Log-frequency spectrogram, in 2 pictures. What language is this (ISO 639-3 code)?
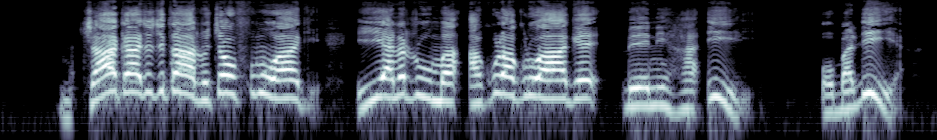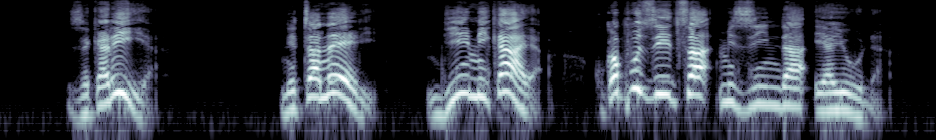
nya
